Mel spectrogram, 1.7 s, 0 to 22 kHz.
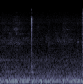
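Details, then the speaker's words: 1989 Ford Ranger 2.3L, key-on engine-off self-test with a code reader during oxygen sensor replacement: two crisp clicks about a second apart over near silence as relays cycle; normal. "When we get to the number 10, we're going to turn our code reader off. You're going to hear a bunch of clicks."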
